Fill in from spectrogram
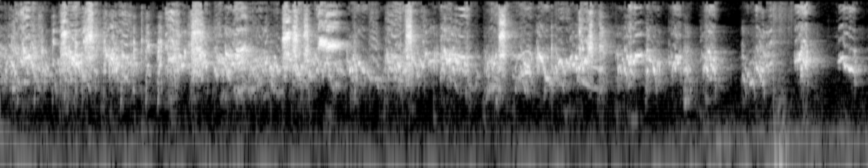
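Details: Pet budgies fill the air with loud, busy warbling chatter, scratchy and squeaky, pulsing in waves, thinning toward the end to a few separate chirps, with a faint low thump.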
